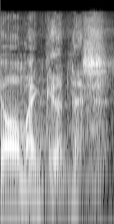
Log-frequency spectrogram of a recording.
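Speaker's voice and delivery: low, soft, slowed groan of dismay; dismayed sigh. Retold or imitated. Hunter to himself on finding a stranger in his stand, low soft dismay. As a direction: mutter it like your hunt just got ruined. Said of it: "And I'm like".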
